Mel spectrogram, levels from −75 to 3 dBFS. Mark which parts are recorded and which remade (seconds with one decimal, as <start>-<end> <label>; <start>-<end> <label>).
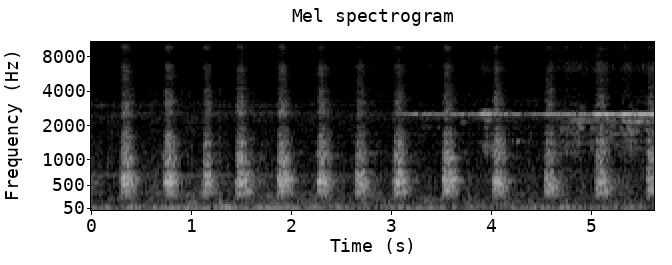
0.0-0.6 recorded; 0.6-1.2 remade; 1.2-5.6 recorded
